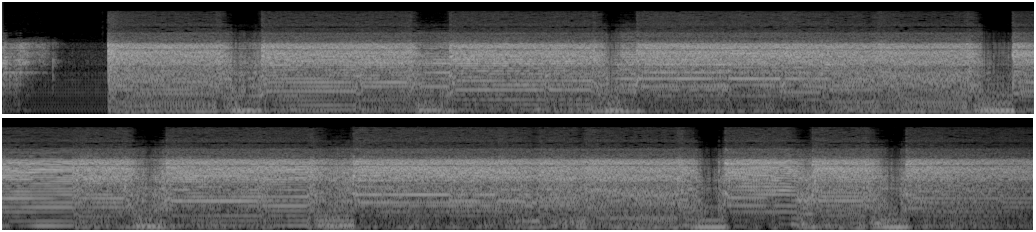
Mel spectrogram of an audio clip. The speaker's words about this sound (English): So that's what it sounds like with a little extra heavy distortion on it.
